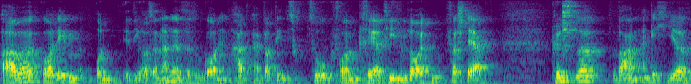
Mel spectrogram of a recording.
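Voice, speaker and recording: Lively intonation comes through at a fairly slow pace, with noticeable background noise and audible room echo. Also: man. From northern Hesse, Germany (Karlshafen on the Weser). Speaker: retired teacher and community organizer. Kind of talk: interview.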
